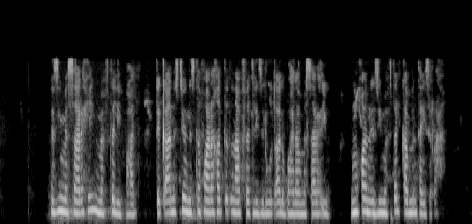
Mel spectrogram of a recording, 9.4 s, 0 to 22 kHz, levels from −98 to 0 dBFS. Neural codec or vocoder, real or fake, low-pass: none; real; 7.2 kHz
